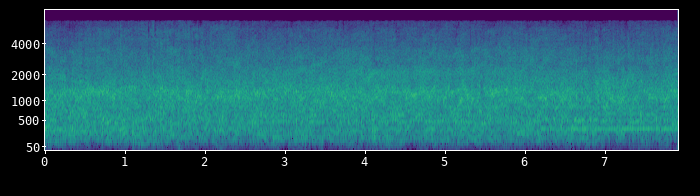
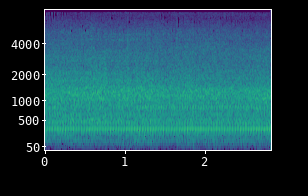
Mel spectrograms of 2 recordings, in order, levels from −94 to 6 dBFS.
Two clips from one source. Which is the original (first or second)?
second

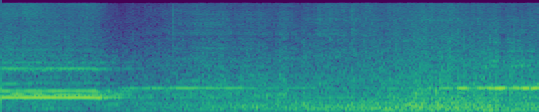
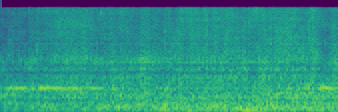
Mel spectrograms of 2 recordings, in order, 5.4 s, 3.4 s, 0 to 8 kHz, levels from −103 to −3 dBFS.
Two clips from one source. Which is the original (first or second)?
first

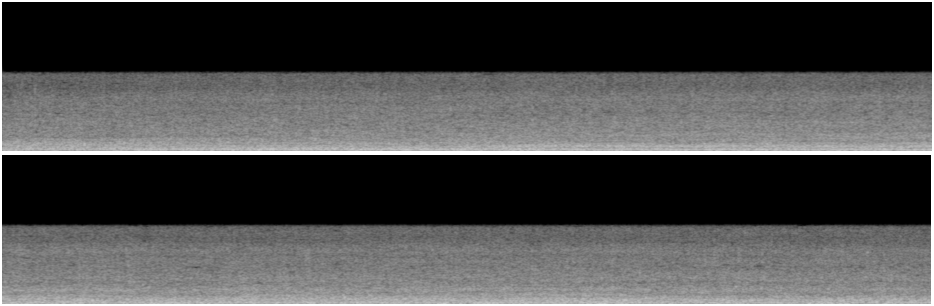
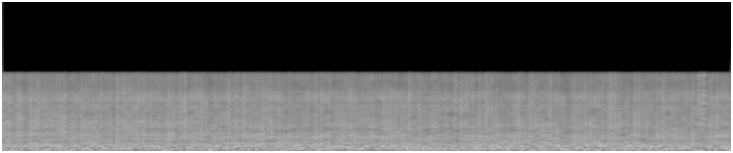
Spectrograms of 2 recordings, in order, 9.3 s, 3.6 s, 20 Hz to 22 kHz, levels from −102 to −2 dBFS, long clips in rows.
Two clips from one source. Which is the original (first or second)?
first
